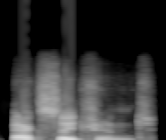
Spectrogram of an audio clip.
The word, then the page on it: exigent: American English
